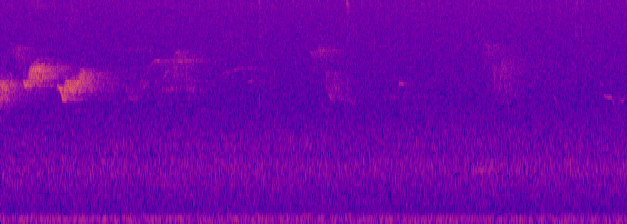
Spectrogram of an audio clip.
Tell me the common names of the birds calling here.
Scarlet Tanager, Red-eyed Vireo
